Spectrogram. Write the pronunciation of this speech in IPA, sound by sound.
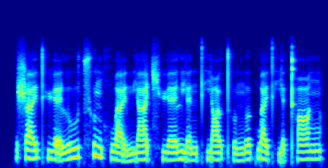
ʂa˧˥ɪ̯t̪ʰɥɛ̰˨˩ lu˧˥t͡sʰʊ˧ŋ xwa̰˨˩ɪ̯mjä˧˥t͡ɕʰɥɛ˧˥ ljɛ˧˥nt̪ʰjɑ˥ʊ̯t̪ʰʊ˧˥ŋ ɤ˥kwa˨ɪ̯t̪ʰjɛ˩ kʰɑ˥ŋ

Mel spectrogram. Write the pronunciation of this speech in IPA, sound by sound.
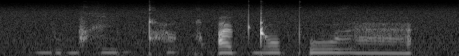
bo̤bxi̤bqʰe̤q ʔæʈɖopʼuðæ̤

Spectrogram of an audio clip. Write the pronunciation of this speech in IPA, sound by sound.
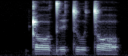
ʈɔd̪ɨtu tɔ

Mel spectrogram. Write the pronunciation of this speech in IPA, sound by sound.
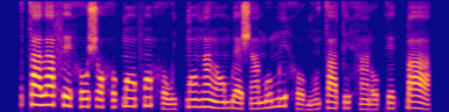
ta˦la˦fe˧ho˧ ʃɔ˧ho˦k͡pɔ̃˦ fɔ̃˦˨ ho˨wi˨˦ k͡pɔ̃˦ɡã˦˨lɔ̃˧ bɛ˨ʃã˧ mu˦mi˦˨ ho˨ɡũ˧ ta˦ti˧hã˧ ɾo˧ke˦ k͡pa˦˨

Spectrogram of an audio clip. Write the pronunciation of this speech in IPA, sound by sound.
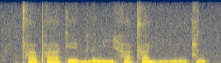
t̪ʰa˧pʰaː˧keː˧ bi˩ə̯ɲiː˧˥ ha˩kʰa˥˨j ʋiː˩ŋuː˩˧t͡ɕu˧˥

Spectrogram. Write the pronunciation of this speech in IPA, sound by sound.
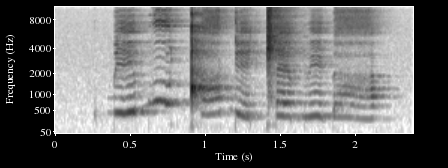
ɓe˨˦bo˥˧ǃʼa̤˨˦ ɠe˨˦ǁɛ˥˧ bẽ˥˧ɗa̤˥˧

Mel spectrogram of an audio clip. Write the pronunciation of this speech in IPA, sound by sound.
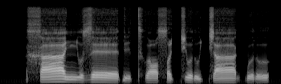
xaːɲo zɛːɗitʰʊːsˤʊ cʊɾu caːk͡pʊɾʊ

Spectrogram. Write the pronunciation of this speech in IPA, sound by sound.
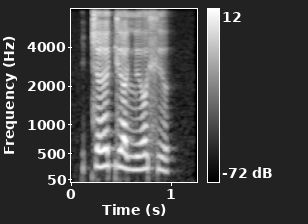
cɛɡʲa lʲʌxʲə

